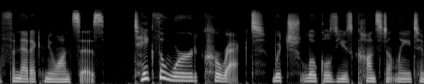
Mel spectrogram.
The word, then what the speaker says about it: correct: Take the word correct, which locals use constantly to mean okay or fine. You actually drop the hard T at the end.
